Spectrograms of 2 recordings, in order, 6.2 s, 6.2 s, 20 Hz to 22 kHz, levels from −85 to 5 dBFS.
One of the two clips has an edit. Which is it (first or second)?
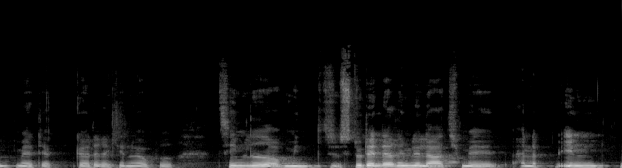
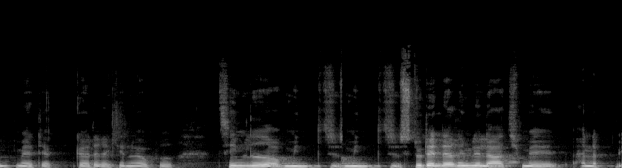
second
